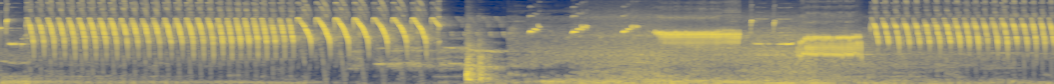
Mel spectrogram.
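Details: Canary in energetic, long-running song, used as a tutor and lure for other canaries. It gives rapid high trills of repeated notes, a pause with low background sounds, steady whistled tones, then fast trilling again.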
